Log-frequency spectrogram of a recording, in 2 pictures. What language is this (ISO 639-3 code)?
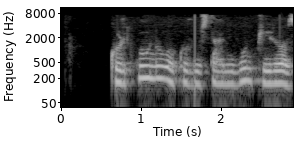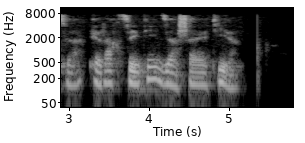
ckb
